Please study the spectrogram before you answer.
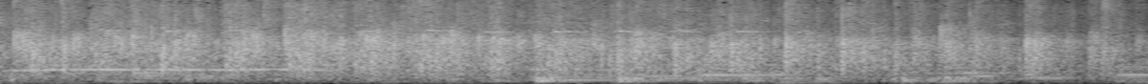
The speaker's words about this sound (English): You can clap hands for the brothers.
